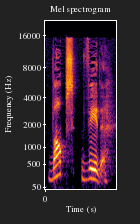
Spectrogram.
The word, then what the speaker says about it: Worpswede: It's difficult to pronounce for Americans. Vopsvede.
